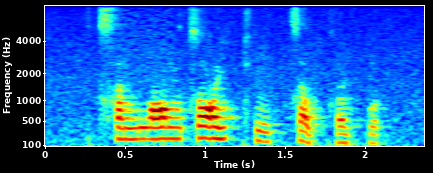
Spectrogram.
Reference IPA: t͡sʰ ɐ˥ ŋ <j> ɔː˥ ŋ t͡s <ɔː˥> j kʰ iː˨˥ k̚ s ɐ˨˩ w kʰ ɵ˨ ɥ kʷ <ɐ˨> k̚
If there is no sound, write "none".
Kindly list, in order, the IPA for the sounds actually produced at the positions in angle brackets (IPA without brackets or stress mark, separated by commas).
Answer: w, ɔː˥, ɐ˨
